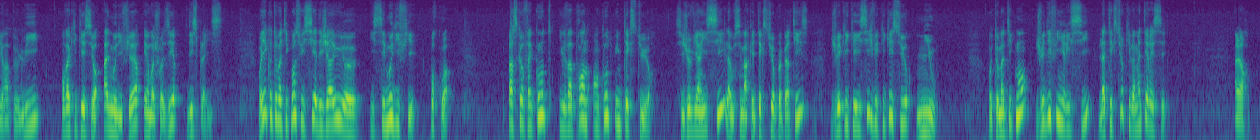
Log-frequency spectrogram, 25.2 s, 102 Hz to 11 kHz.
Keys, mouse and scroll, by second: 4.9 middle click, 5.6-6.1 scroll up 3, 6.1-9.1 middle drag, 15.8 click, 17.9-20.3 drag, 20.3-21.0 scroll down 2, 21.5-25.2 middle drag.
